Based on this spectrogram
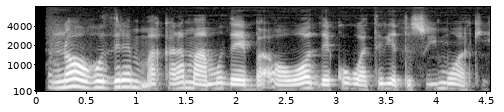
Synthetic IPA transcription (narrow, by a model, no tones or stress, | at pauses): nɔɦoðeɾɛmakaɾamaːmoðɛːbaɔwɔðɛkoɣwateɾiatoswimwakɛ̥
